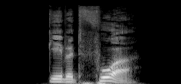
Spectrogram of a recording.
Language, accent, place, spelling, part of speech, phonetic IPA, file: German, Germany, Berlin, gäbet vor, verb, [ˌɡɛːbət ˈfoːɐ̯], De-gäbet vor.ogg
- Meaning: second-person plural subjunctive II of vorgeben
